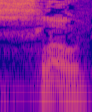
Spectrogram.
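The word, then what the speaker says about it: Sloot: name as Johan Vander slute because it's spelled s t but the correct Dutch pronunciation is slute as if it were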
